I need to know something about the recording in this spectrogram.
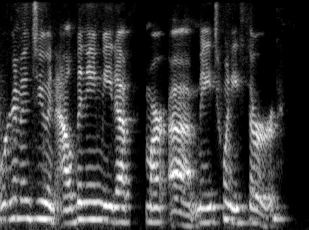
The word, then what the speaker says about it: Albany: But it's Albany. But but but you're right. It's you pronounce it all.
